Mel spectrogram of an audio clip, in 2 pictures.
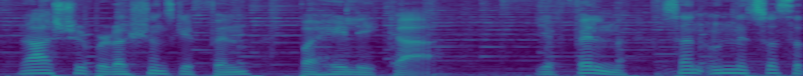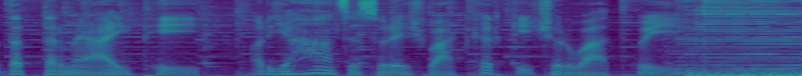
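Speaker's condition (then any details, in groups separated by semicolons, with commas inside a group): No condition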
